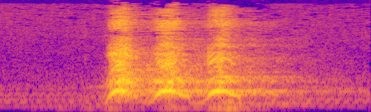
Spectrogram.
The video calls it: Dog Barking sound effect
